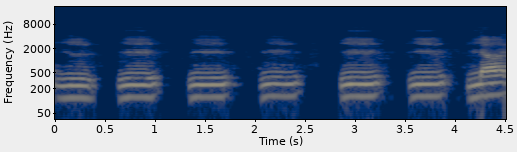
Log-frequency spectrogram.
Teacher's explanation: वो वाली साउंड्स होती हैं जिसमें आपकी जो हवा है वो आपकी टंग की साइडों से निकलती है, ठीक है। ल ल ल ल ल ल ल जैसे है। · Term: लिक्विड साउंड्स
